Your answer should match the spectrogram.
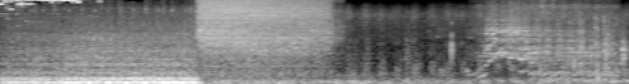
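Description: Motorcycles riding past with their engines running, growing louder for about two seconds. Then the sound cuts abruptly to a loud burst of steam hiss from a locomotive, which fades away.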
